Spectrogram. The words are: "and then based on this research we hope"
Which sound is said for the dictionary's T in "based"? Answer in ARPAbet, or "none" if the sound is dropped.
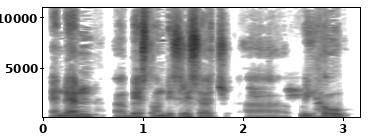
T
